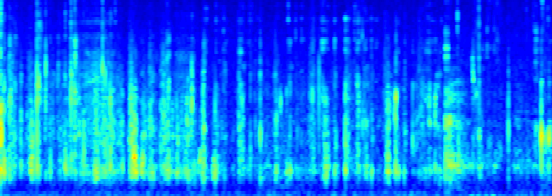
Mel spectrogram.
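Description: Close-miked chewing of a steamed dumpling: soft, wet mouth clicks and smacks in quick, irregular succession.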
